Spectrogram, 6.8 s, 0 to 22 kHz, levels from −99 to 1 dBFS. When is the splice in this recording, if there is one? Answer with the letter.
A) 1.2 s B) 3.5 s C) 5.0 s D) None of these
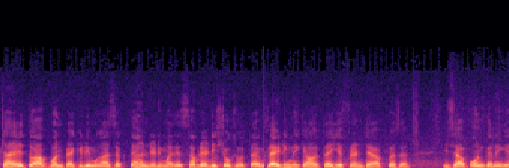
B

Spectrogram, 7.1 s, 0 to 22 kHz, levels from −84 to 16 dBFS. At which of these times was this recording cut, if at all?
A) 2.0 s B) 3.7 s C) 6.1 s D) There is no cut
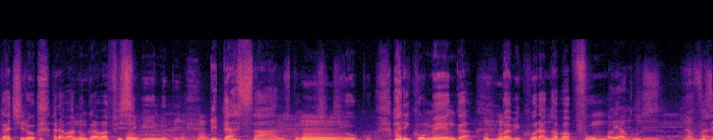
C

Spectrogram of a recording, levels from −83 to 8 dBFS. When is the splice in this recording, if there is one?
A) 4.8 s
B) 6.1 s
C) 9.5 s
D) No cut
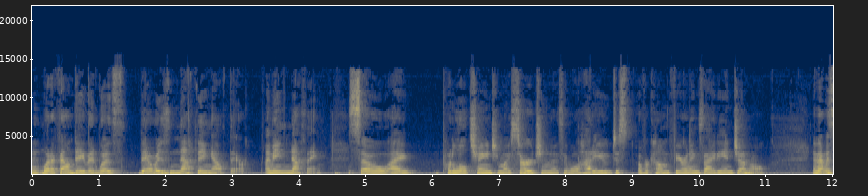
A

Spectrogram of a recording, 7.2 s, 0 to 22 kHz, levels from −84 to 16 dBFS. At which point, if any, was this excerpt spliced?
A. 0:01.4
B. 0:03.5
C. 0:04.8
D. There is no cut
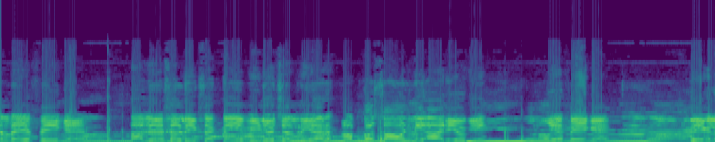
D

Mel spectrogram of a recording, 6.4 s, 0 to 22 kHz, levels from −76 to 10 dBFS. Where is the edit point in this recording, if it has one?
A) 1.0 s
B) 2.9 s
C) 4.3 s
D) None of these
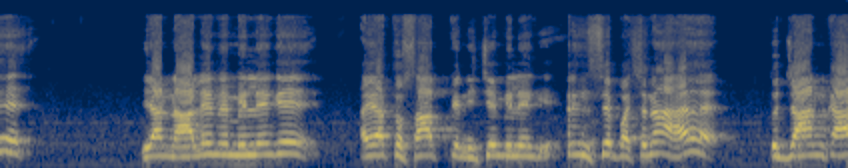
C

